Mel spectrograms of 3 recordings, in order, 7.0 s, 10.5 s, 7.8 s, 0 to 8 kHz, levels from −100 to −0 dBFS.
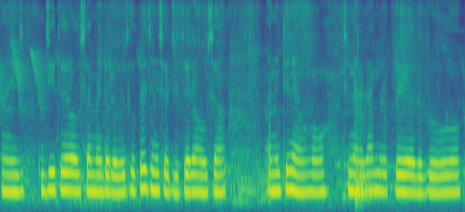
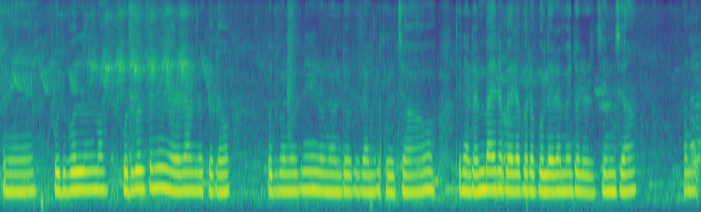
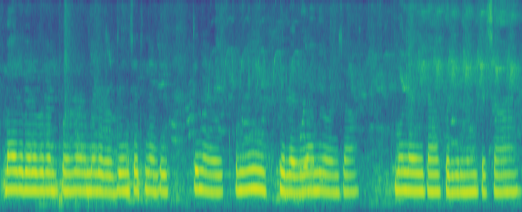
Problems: none marked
